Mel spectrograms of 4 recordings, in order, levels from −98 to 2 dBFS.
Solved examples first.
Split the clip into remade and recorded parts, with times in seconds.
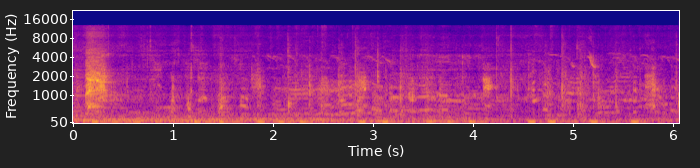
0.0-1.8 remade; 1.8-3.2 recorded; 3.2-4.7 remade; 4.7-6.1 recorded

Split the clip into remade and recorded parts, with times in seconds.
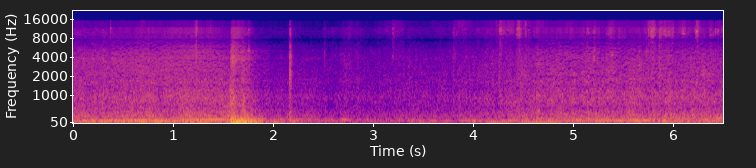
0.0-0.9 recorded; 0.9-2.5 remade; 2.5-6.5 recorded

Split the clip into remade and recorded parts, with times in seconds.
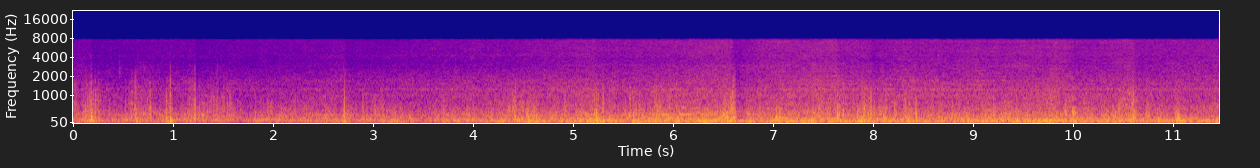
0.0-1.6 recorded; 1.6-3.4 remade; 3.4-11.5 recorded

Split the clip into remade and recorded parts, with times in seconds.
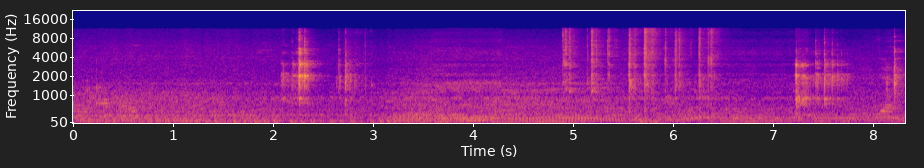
0.0-3.6 recorded; 3.6-4.3 remade; 4.3-5.5 recorded; 5.5-7.4 remade; 7.4-8.3 recorded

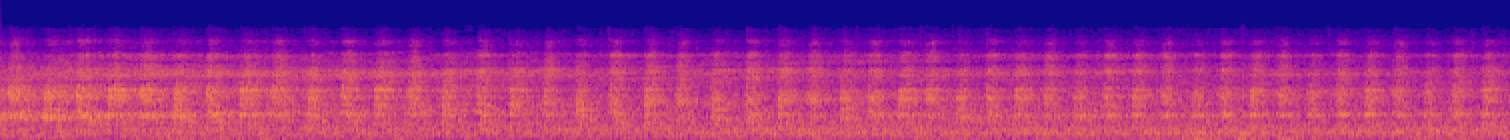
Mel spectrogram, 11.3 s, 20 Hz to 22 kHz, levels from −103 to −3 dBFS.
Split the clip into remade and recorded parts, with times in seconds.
0.0-3.4 recorded; 3.4-4.1 remade; 4.1-11.3 recorded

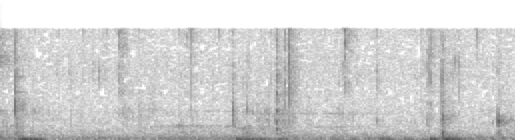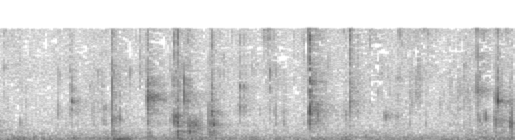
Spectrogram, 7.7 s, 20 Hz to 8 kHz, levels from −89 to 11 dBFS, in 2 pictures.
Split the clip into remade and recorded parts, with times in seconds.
0.0-7.7 recorded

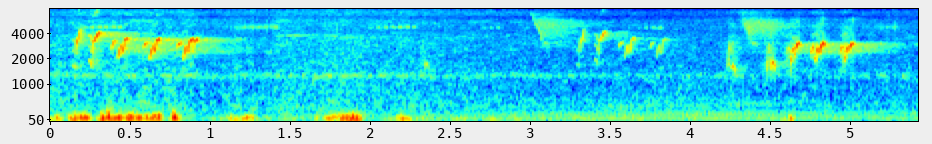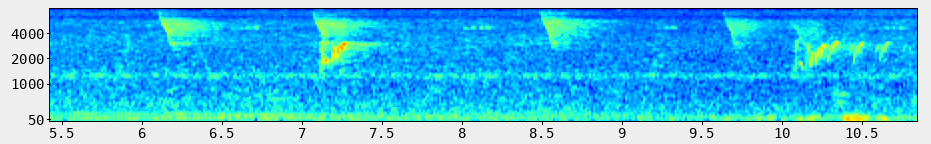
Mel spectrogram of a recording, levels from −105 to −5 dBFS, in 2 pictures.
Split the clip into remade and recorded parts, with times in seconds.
0.0-0.9 recorded; 0.9-1.4 remade; 1.4-4.1 recorded; 4.1-5.3 remade; 5.3-10.8 recorded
